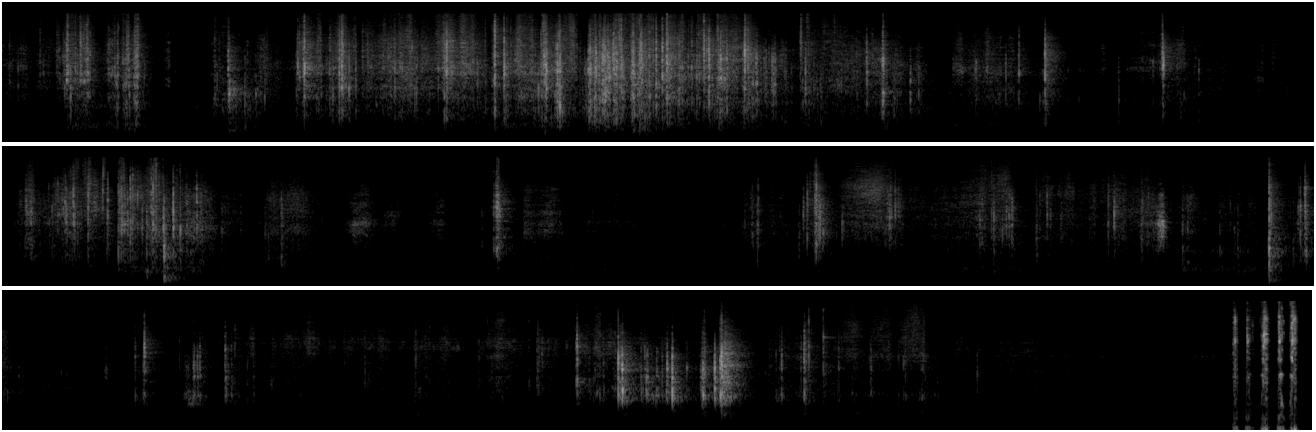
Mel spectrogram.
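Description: Thermal label paper being handled: rustling, crinkling and tearing-like peeling sounds in irregular bursts as the label stock is unrolled, peeled and fed into a small thermal printer, with a short sharp clatter near the end.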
